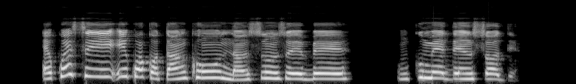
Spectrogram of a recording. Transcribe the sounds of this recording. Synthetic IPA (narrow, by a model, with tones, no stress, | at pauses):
e˨kʷe˦sɪ˦ɪ˦kʷɔ˦kɔ˨ta˨ŋ̩˦kʊ˦na˨n̩˨sʊ˦n̩˦sʊ˦e˦be˦ | ŋ̩˨ku˦me˦dɪ˨n̩˦sɔ˦dɪ˨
